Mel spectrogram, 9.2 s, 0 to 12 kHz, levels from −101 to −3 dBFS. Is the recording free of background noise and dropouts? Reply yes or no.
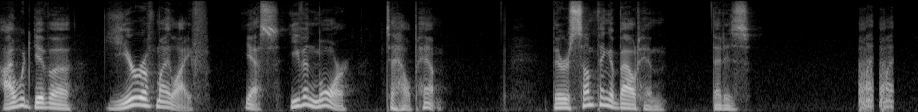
no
